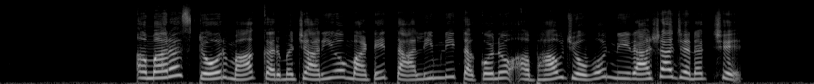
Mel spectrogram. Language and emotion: Gujarati, sad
